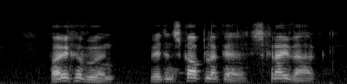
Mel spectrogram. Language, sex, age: Afrikaans, male, 20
